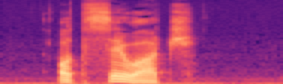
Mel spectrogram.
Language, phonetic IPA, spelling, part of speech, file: Polish, [ɔtˈsɨwat͡ʃ], odsyłacz, noun, Pl-odsyłacz.ogg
